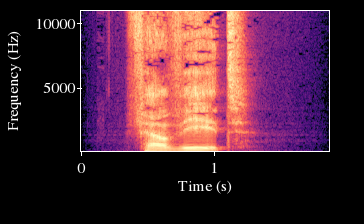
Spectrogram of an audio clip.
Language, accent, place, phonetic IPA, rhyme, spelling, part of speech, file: German, Germany, Berlin, [fɛɐ̯ˈveːt], -eːt, verweht, verb, De-verweht.ogg
- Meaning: 1. past participle of verwehen 2. inflection of verwehen: second-person plural present 3. inflection of verwehen: third-person singular present 4. inflection of verwehen: plural imperative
